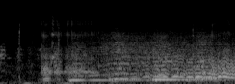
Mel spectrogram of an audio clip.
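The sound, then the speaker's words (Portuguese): A bee buzzes in a low, sustained drone whose pitch steps slightly higher partway through. “Ah, uma abelha! Abaixa!”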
